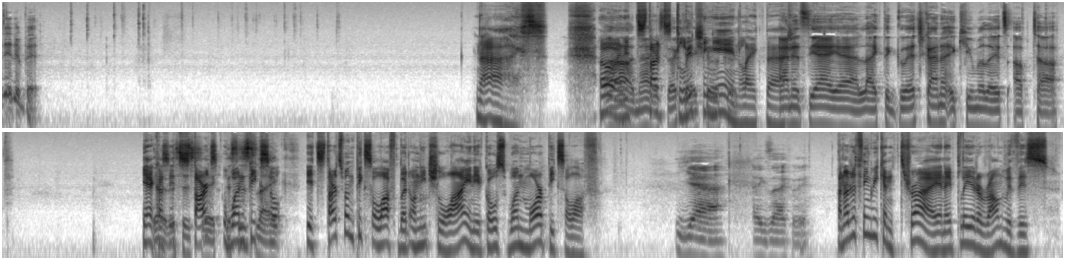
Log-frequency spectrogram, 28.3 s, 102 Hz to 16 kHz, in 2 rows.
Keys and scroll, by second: 1.4 super+c, 3.1 ctrl+c, 3.8 super+v.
